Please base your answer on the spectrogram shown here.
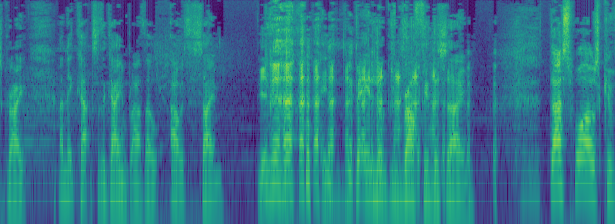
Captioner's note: laughs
